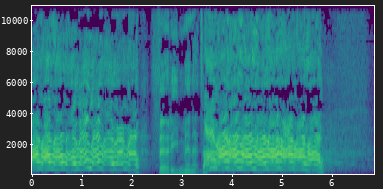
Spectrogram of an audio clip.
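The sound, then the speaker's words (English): A voice imitates a dog howling: two long, loud, wavering howls, briefly interrupted by a short spoken phrase in between. “We can't stop because he will think that he'll get what he wants when he barks like this.”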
